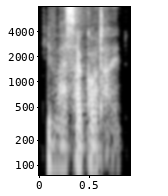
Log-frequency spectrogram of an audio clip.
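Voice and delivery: whispering the word; whispered. Real, not acted. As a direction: breathe it as a hushed aside. Whispered aside in explanation.

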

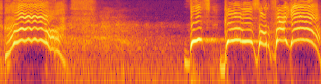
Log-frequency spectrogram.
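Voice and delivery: high, loud, slow mock shriek; hammed-up shout. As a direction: belt it like a startled singer. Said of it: "it was like".

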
